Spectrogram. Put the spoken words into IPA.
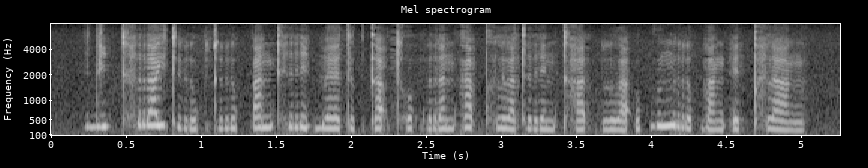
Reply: d i˦˥ ʔ kʰ r a˥˩ j t r u˨˩ k̚ t r u˦˥ k̚ ʔ a˥˩ n kʰ r i˥˩ ʔ b ɛː˧ t ɯ˨˩ k̚ t a˦˥ ʔ tʰ o˨˩ k̚ r a˧ n k a˥˩ p̚ kʰ l ɯ˩˦ a̯ t r e˨˩ n kʰ a˨˩ t̚ p l u˩˦ a̯ ʔ u˦˥ k̚ j ɯ˥˩ ŋ r o˨˩ k̚ w a˨˩ ŋ ʔ e˦˥ k̚ pʰ l a˧ ŋ

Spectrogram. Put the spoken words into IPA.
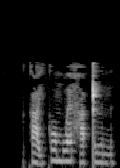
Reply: k a˨˩˨ j k o˧ m w ɛ˧ h a˨˩ t̚ ʈ ɨ˨˩ n

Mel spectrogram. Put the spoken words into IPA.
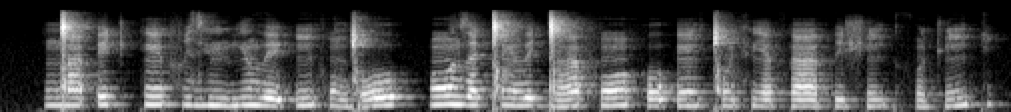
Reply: ŋ͡ǀ æ̃ ʔ e t͡ʃ k ẽ f i z vʲ õ bʲ ũ ð e ʔ ĩ f õ ɡ͡ǀ o | õ z æ ǀ ẽ ð e ɡ͡ǀ æ̃ f õ h o ʔ ẽ ǀ ũ fʲ æ̃ θ æ̃ θ i ʃ ĩ k θ ũ t͡ʃ ĩ k

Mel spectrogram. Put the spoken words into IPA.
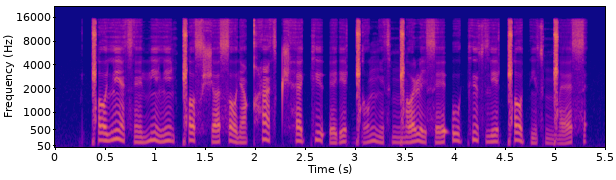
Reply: ǁ ɤ˧ lʲ ɛ̃˥˩ s ẽ˩ mʲ ẽ˥˩ lʲ ẽ˥˩ ǁ ɤ˥˩ s ʃ ɜ˩˥ s ɤ˩ ɾʲ ɛ̃˩ qʰ ĩ˥˩ s t͡ʃʰ ɛ˧ kʲ ɨ˥˩ ʔ e˩ ɾʲ ɛ˥˩ ɡ͡ǁ ɤ˩˥ ŋ ĩ˩ s ŋ͡ǁ ɤ˩˥ ɭ i˩ s e˩˥ ʔ u˥˩ kʲ ũ˥˩ s lʲ ɛ˧ ǁ ɤ˥˩ pʲ ũ˩ s ŋ͡ǁ ɛ˩˥ s

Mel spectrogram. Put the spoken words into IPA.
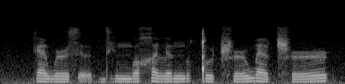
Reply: k æ w ə˞ s ə̰ | dʱ ɪ m ʊ χ ə l ə ŋ ʊ ǃ u ʈ͡ʂʰ ə˞ w æ ʈ͡ʂʰ ə˞

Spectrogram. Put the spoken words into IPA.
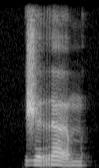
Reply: ʒ ɘ r ɜ m

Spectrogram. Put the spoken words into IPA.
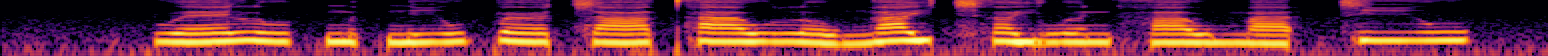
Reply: kʷ ɛː˨˥ l uː˨ k̚ m ɪ˨ k̚ n̪ iː˨˥ w p œː˧ t͡s aː˨˥ t̪ʰ aː˧ w l o˨˩ w n̪ aː˥ j t͡sʰ ɐ˧ j w ɵ˧ n h aː˧ w m aː˨˥ t̚ t͡s iː˥ w

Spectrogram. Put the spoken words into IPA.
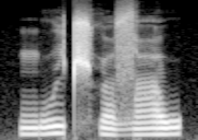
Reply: m u i̯ t͡ʃʰ ʉ zˤ ɑ w

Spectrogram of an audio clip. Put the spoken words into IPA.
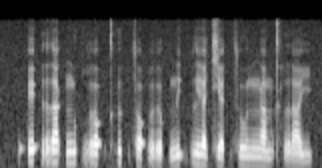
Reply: ʔ e˥˩ ʔ r a˥˩ k̚ ŋ u˥˩ k̚ r ɔ˦˥ ʔ kʰ ɯ˥˩ k̚ s ɔ˨˩ ʔ r o˨˩ k̚ m i˥˩ ʔ p l i˧ a̯ t͡ɕ ɛː˨˩ t̚ s uː˧ n ŋ a˧ m kʰ r a˨˩ j

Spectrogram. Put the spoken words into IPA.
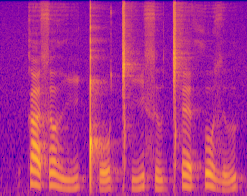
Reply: k a˥˨ s ʌ˥˨ ɣ i˩˥ ǃʰ o˩˥ ǀʰ i˩˥ s ɯ˩˥ ǀʰ ɛ˥˨ θ o˥˨ z ɯ˩˥

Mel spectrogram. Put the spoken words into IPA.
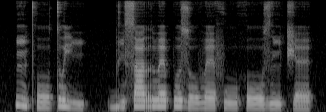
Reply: ĩ˦˨ pʰ oː˨ t ʊ˦ j i˨ | b i˨ s aː˦ r β ɛ˦ p ʊ˦ z o˨ β ɛ˨ f uː˨ h oː˨ z ĩ˨ t͡ʃ ɛ˨

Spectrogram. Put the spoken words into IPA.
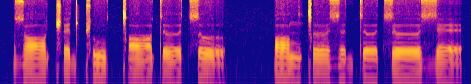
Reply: z ɒː ǁ ɛ d ǁ u ǀ ɒː t əː t͡s ɤ | ɒ ŋ ǀ əː z ə d t əː t͡s əː z ɛ

